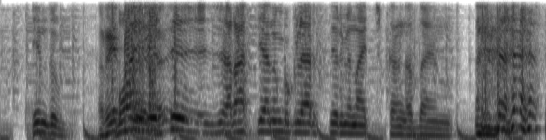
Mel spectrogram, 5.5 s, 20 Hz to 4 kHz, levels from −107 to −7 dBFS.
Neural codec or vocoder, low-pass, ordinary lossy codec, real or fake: none; 3.6 kHz; none; real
